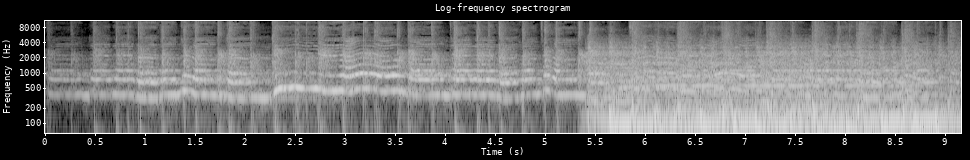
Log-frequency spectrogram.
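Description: An upbeat music track plays with a steady handclap-like beat under a sung or melodic line, then about halfway through heavy bass and a fuller, louder arrangement kick in.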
